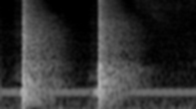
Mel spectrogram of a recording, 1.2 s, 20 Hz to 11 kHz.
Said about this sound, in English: Okay. Now you clap 3 times. All right. 3, 2, 1, begin.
